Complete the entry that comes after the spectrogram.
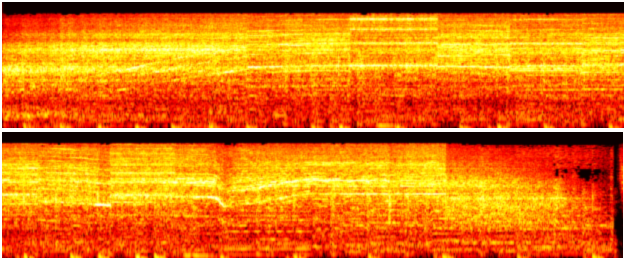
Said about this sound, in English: Oh my gosh, I have a bandsaw.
